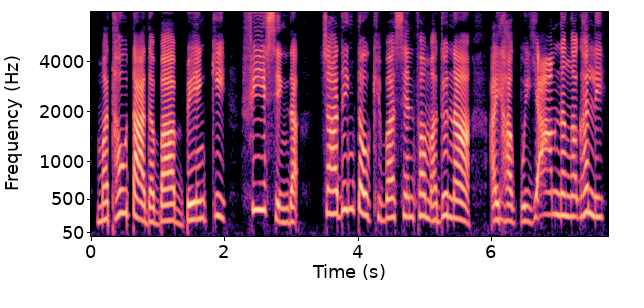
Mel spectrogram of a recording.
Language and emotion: Manipuri, surprised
